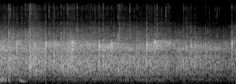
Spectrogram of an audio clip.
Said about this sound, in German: Und geben wir dem Herrn mal einen Applaus dafür.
